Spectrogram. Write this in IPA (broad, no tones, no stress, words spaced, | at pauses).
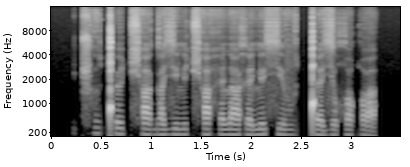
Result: ʈ͡ʂʰə̤ǃʼøt͡ɕʰaɡa zʲəlʲot͡ɕʰahɛ laxɛ lʲə sʲəvə̤ ǃɛzʲəχʷɛqʷa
